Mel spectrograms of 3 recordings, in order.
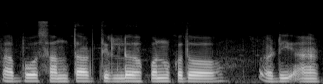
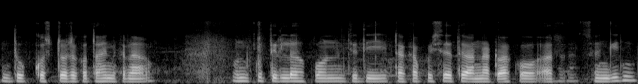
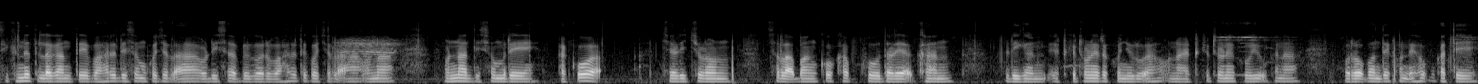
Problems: constant background noise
